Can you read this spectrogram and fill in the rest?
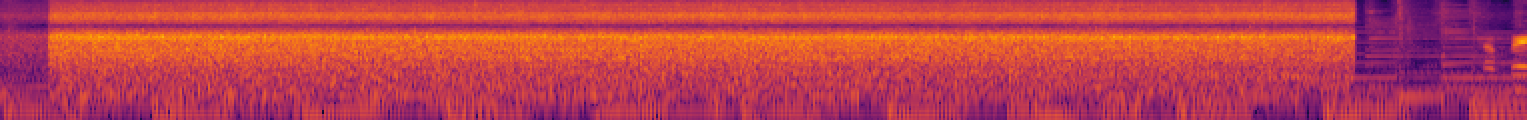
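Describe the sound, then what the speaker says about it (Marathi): Heavy rain pours down in a dense, constant roar that stays loud and unbroken, then cuts off abruptly near the end. "तुम्ही आवाज त्याच्यावर ऐकू शकता की किती जोरात पाऊस पडतो आहे"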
